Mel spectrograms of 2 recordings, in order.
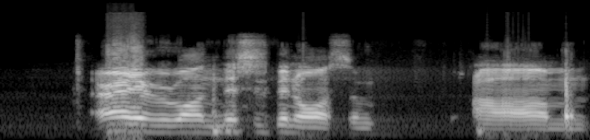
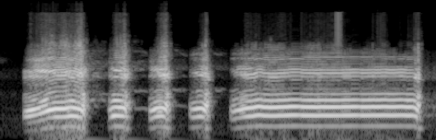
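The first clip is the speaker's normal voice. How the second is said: loud high burst of laughter; big laugh; 13 semitones higher, 8 dB louder than usual. Real, not acted. Friend joins at the end.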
